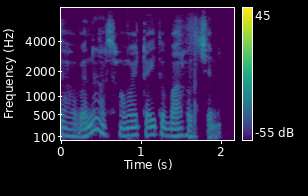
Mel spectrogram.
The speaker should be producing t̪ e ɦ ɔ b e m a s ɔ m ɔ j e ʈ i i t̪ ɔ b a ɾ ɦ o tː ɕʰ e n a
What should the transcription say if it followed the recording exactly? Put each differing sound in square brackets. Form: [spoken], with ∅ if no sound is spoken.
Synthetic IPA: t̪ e ɦ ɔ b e [n] a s ɔ m ɔ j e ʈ [a] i t̪ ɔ b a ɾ ɦ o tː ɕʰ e n a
